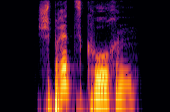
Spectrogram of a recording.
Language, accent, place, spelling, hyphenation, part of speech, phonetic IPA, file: German, Germany, Berlin, Spritzkuchen, Spritz‧ku‧chen, noun, [ˈʃpʁɪt͡sˌkuːxn̩], De-Spritzkuchen.ogg
- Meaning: pastry made of choux pastry and formed as a ring (similar to doughnuts) with a pastry bag (see photo) that is fried (and generally has a sugar icing)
